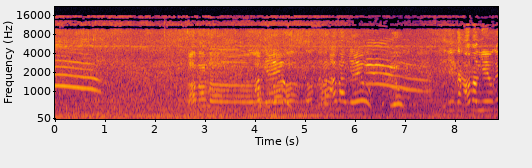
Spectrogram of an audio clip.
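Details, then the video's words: A Persian cat at Quán Tiểu Hổ mews repeatedly, with bent, wavering cries following one another closely over people talking and a low background rumble. "Quán Tiểu Hổ Hôm Nay Có Một Bé Mèo Ba Tư."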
